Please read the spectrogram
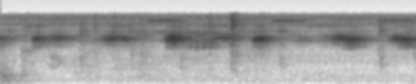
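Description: Irregular high-pitched chirping, short chirps repeating roughly every half second, with a single click about two and a half seconds in.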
